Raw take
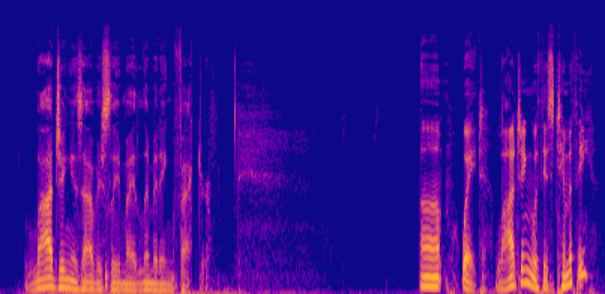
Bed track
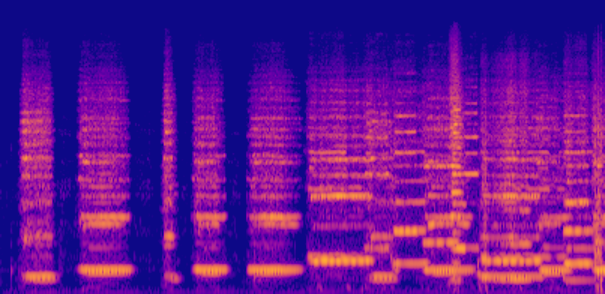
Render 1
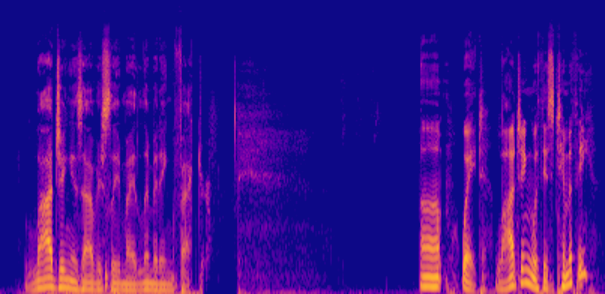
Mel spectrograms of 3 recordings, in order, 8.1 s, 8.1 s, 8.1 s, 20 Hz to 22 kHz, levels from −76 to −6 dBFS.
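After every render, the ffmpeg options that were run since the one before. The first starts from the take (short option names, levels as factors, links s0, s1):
-filter_complex "[0:a]asettb=1/sr,asplit=3[s0][s1][s2];[s0]atrim=end=2.694[s3];[s1]atrim=start=2.69:end=3.15,asetpts=PTS-STARTPTS,afade=t=in:d=0.004:c=qsin,afade=t=out:st=0.456:d=0.004:c=qsin,highpass=630,lowpass=5500[s4];[s2]atrim=start=3.146[s5];[s3][s4]acrossfade=d=0.004:c1=hsin:c2=qsin[s6];[s6][s5]acrossfade=d=0.004:c1=qsin:c2=hsin"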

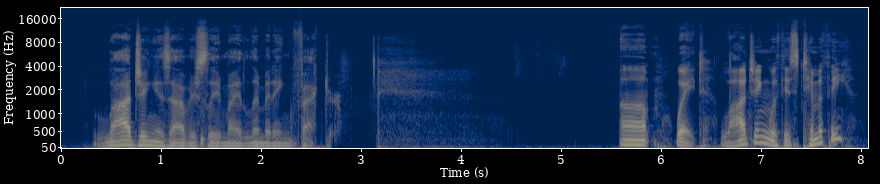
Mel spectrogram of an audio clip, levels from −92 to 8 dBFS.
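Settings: -af "volume=0.251"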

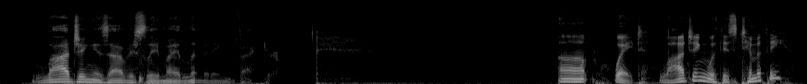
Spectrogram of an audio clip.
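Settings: -filter_complex "[0:a]asettb=1/sr,asplit=3[s0][s1][s2];[s0]atrim=end=1.944[s3];[s1]atrim=start=1.94:end=3.14,asetpts=PTS-STARTPTS,afade=t=in:d=0.004:c=qsin,afade=t=out:st=1.196:d=0.004:c=qsin,acompressor=threshold=0.00178:ratio=2.5:attack=3.2:release=140:knee=1:detection=peak[s4];[s2]atrim=start=3.136[s5];[s3][s4]acrossfade=d=0.004:c1=hsin:c2=qsin[s6];[s6][s5]acrossfade=d=0.004:c1=qsin:c2=hsin"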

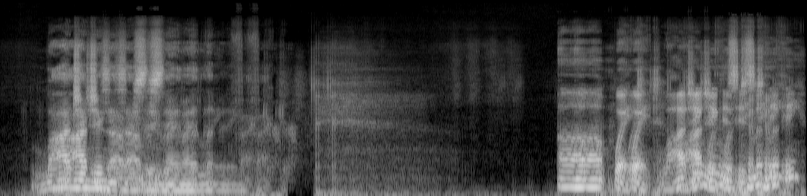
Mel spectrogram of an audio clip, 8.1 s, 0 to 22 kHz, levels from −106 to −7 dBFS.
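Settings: -filter_complex "[0:a]asplit=2[s0][s1];[s1]adelay=25,volume=0.794[s2];[s0][s2]amix=inputs=2:normalize=0,aecho=1:1:122.4|163.3:0.282|1"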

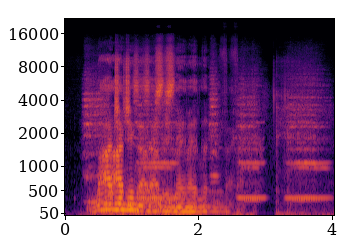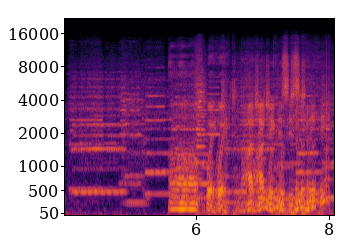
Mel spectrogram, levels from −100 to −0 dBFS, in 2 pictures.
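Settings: -filter_complex "[1:a]volume=0.168[s0];[0:a][s0]amix=inputs=2:normalize=0"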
